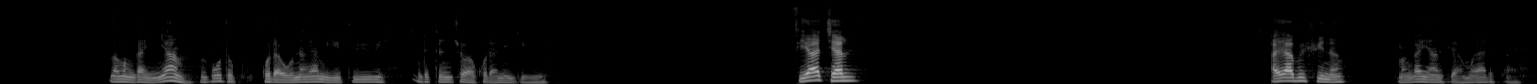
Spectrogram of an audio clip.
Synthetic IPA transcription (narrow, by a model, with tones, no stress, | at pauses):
ma˦ma˨ŋɡa˦˨ɲa˦˨mmi˨fu˦tu˨ku˦da˨wu˨na˦ŋja˦mi˨ji˨˦tu˦wi˦wi˦ | n̩˦di˦tu˦n˦t͡ʃo˦wa˨ku˦da˨ni˦n˦di˨nu˦wi˦ | fi˨ja˦t͡ʃe˦l | a˨ja˦bu˦fi˦na˨ŋ | ma˨ŋɡa˦ɲa˦m˨fi˨ja˨mo˨˦ja˦di˨fa˨je˨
